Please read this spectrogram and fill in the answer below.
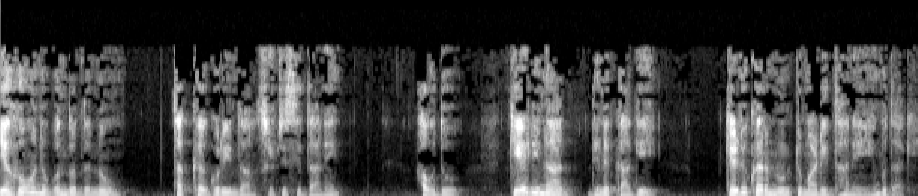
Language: Kannada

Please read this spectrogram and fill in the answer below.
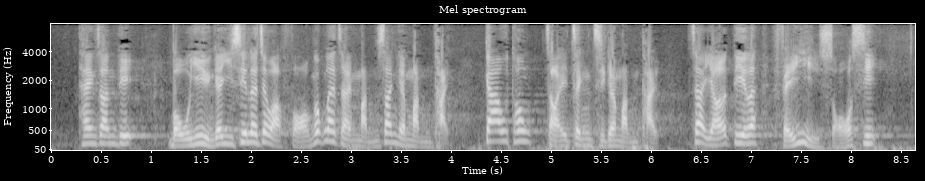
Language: Cantonese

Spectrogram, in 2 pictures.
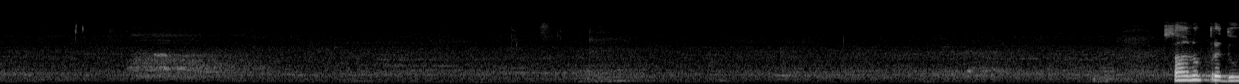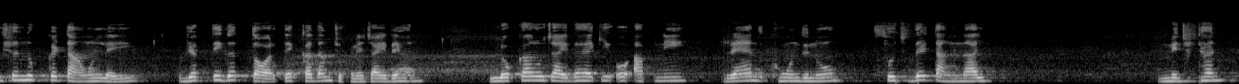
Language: Punjabi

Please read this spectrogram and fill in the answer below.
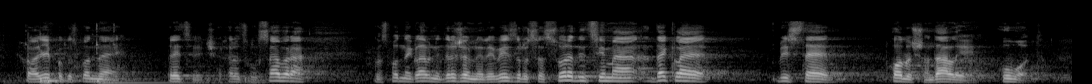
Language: Croatian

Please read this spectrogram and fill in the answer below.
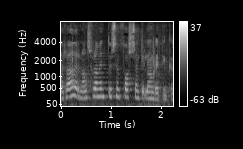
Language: Icelandic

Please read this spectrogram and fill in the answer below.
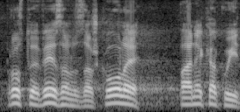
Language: Serbian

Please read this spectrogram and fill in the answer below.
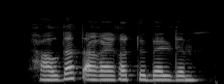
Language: Bashkir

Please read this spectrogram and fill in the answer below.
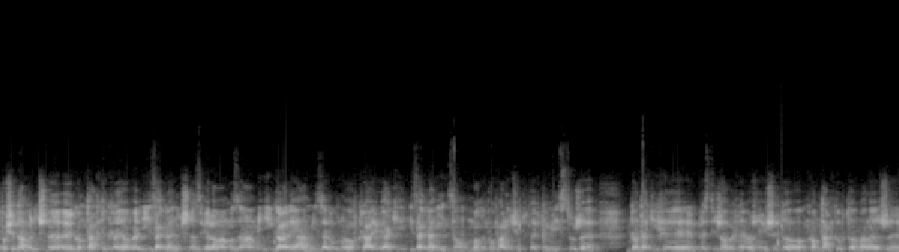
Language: Polish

